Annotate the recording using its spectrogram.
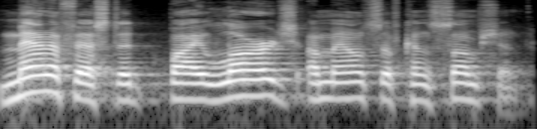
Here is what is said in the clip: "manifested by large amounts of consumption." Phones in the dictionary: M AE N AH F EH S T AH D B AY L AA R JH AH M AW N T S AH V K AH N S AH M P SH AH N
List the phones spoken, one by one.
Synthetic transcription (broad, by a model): M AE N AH F EH S T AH D B AY L AA R JH AH M AW N T S AH V K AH N S AH M P SH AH N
